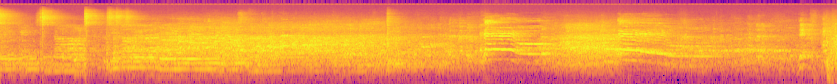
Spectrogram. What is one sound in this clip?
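Young performers sing and call out together in a large echoing hall.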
